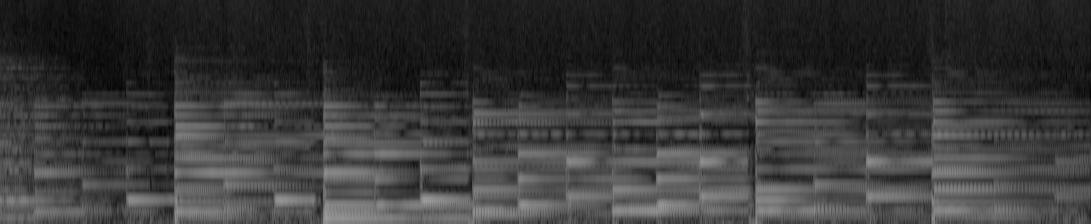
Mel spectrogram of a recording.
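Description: Solo piano playing a slow melodic phrase, notes and chords struck about once a second and left to ring and fade.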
